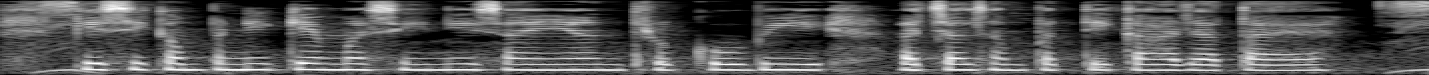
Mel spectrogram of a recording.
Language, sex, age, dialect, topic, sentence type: Hindi, female, 31-35, Hindustani Malvi Khadi Boli, banking, statement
